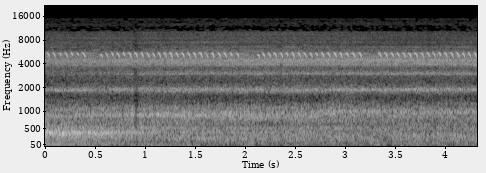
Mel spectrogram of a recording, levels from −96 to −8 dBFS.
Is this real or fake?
real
